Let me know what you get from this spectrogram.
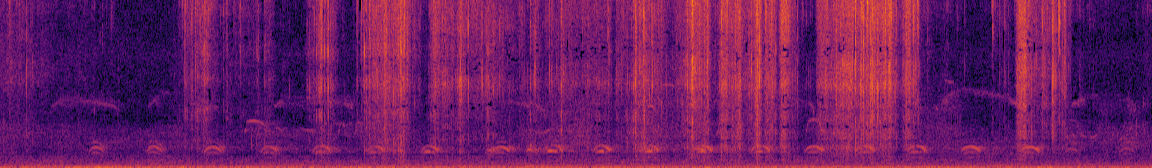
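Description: A bird calling a long, even series of short rising-and-falling notes, about three a second, starting about a second in and stopping near the end. Faint rustles and a low steady rumble lie underneath.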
